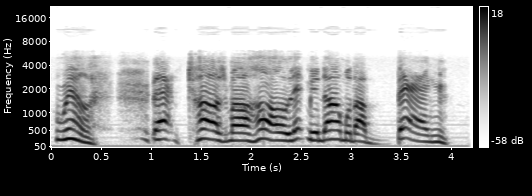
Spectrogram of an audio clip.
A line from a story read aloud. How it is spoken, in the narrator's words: he said bitterly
